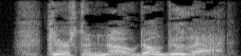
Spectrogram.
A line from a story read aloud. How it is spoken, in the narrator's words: Brad Josephson yelled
